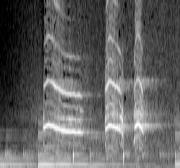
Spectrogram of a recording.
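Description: Three loud, harsh bird calls ring out in quick succession, a longer squawk followed by two shorter bursts, over a steady low droning background.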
